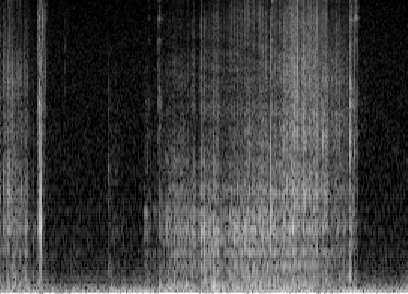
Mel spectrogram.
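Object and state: Kinetic sand scraped and pricked.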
